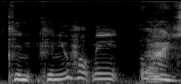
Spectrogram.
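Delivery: squeaky high begging; high pleading voice. Real, not acted. Pleading for help.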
